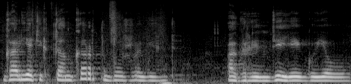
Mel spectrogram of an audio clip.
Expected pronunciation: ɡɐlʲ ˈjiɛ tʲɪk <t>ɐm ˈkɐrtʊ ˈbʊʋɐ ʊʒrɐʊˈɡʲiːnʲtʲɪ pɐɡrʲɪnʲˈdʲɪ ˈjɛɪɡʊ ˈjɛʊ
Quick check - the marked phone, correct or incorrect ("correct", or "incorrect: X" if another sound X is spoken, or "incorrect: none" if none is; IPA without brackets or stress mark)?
correct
